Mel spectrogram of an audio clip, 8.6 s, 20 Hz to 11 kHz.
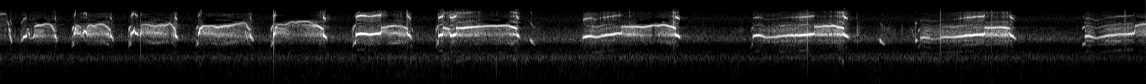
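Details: At a nest on San Francisco Bay in late March 2020, an osprey pair as the male brings fish: loud, drawn-out whistled cries, each a slurred high note with a wavering tone, repeated in a steady series with brief gaps, a constant hum beneath.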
